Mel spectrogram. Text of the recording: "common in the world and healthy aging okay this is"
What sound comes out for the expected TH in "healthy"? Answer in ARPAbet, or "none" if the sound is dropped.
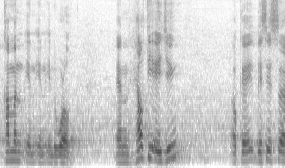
T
